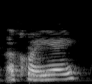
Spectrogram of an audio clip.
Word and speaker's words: Okoye: It sounds like the scenes that were deleted had a little bit more to do with our Okoye, I would say her name. – Okoye.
